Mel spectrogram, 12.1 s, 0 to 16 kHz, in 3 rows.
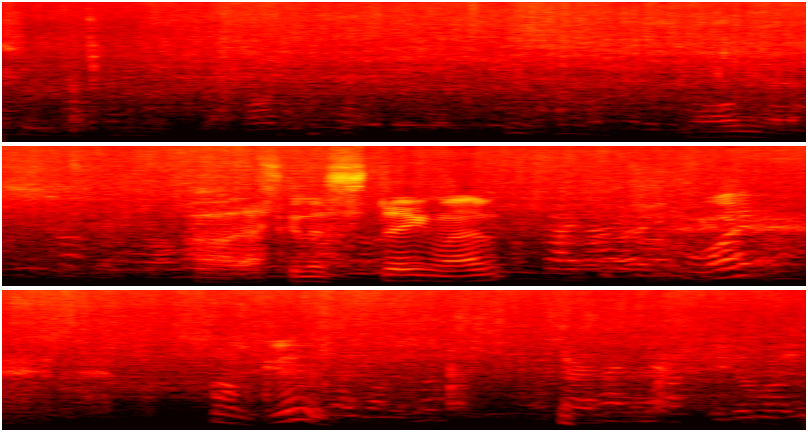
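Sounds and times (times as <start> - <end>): faint voices laughing: 6.9 - 8.8, 10.6 - 11.8.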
